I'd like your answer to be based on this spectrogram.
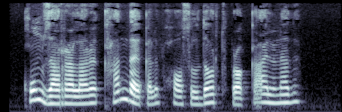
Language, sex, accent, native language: Uzbek, male, Andijon, Uzbek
